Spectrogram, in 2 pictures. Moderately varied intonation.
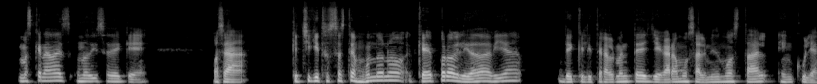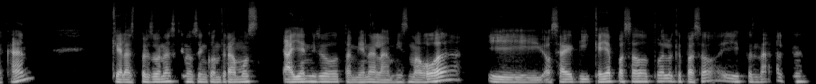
Yes: average, 3.3 semitones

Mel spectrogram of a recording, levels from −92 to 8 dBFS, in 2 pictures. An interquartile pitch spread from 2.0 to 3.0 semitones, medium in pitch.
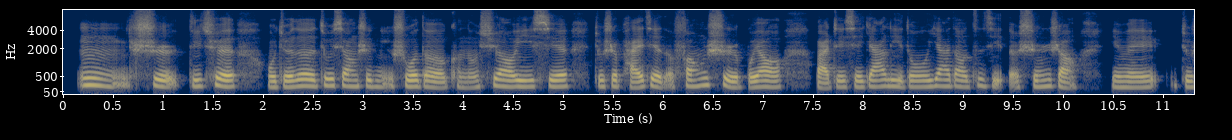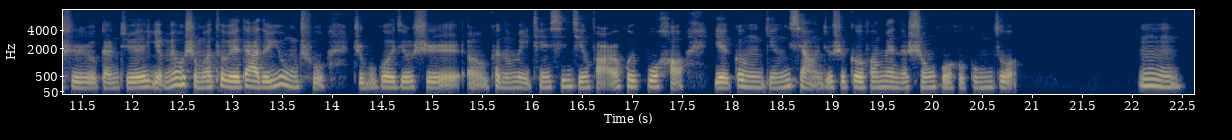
Yes: narrow, 2.5 semitones; medium, 170 Hz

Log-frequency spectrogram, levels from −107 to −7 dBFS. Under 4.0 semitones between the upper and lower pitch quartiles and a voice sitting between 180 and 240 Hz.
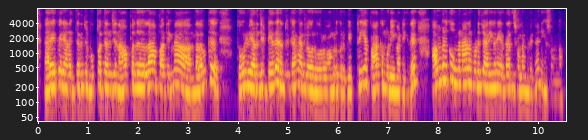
Yes: average, 3.6 semitones; high, 195 Hz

